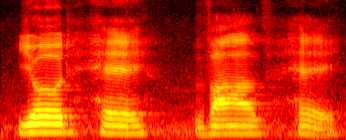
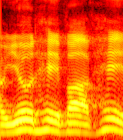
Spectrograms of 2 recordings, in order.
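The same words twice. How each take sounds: First: Slow, deliberate Yod He Vav He. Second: Said in the usual way. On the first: Shown as a demonstration. Preacher revealing the name to listeners, slow reveal. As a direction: lay out Yod He Vav He letter by letter. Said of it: "what do you end up with". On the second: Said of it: "the word we know as Yahweh".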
